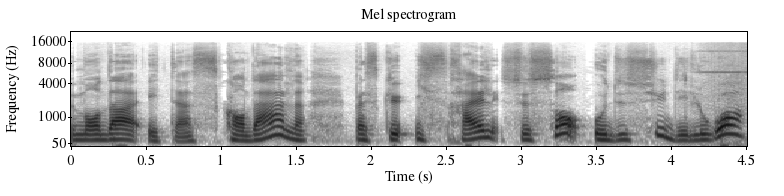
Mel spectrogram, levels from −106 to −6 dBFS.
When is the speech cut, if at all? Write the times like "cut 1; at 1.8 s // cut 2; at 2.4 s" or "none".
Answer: cut 1; at 2.8 s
